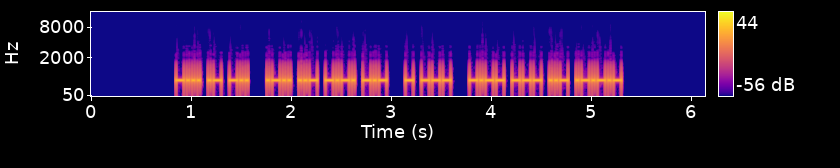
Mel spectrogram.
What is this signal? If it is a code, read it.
Morse code, heard as a keyed tone, about 44 wpm, 700 Hz. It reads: BAD LUCK TO YOU.
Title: Sentences from Top 1500 Words 45wpm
